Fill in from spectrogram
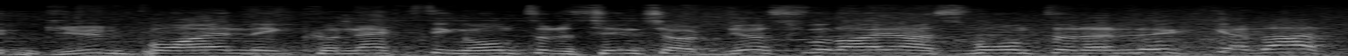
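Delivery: high, urgent esports casting; excited play-by-play. Real, not acted. Caster calling the three-man stun, excited play-by-play. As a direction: call the big play with rising excitement.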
